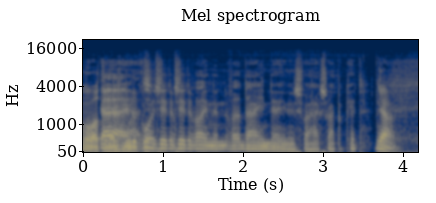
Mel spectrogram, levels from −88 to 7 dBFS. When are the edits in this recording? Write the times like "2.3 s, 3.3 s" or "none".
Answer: 1.1 s, 2.9 s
